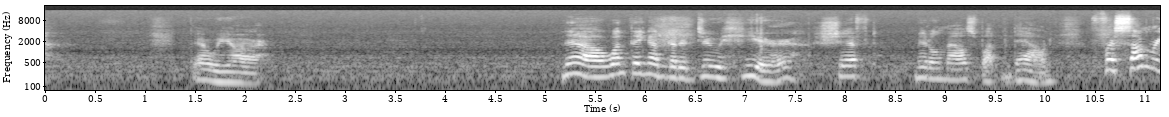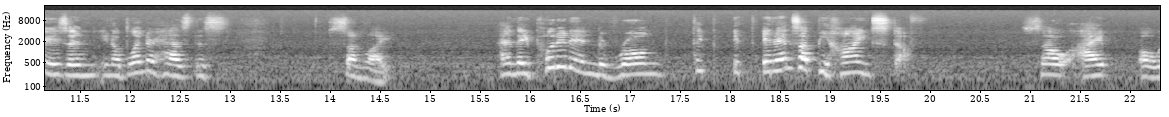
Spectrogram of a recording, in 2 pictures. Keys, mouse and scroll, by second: 7.9-9.5 shift+middle drag, 11.4 right click, 18.3-20.7 drag.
